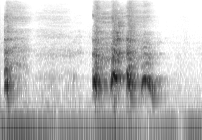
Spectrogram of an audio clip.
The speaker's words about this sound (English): oh, I've got a cough.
